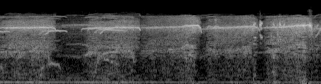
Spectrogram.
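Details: High, harsh, overlapping buzzy notes from swiftlets, a roosting lure call, running almost without pause with slight wavering whistled tones on top.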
